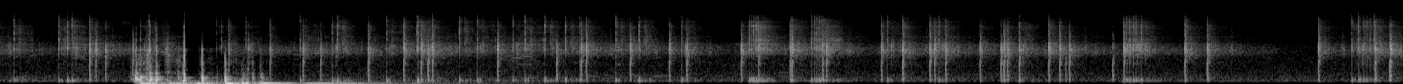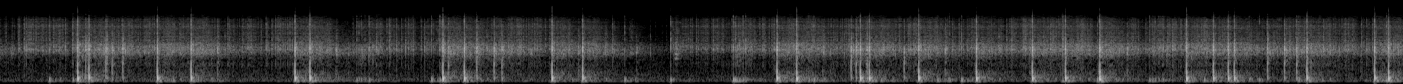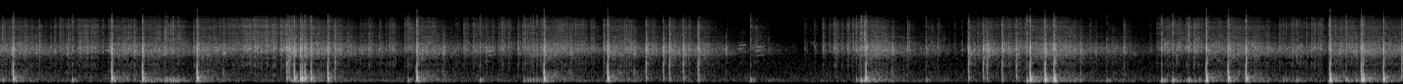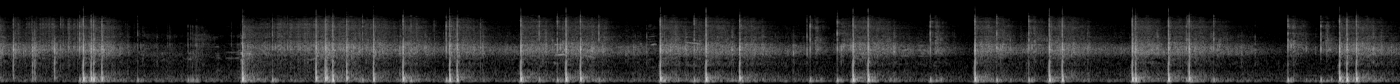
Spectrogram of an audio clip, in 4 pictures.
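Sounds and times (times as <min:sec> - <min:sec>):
fireworks bangs and pops: 0:00.0 - 0:12.3, 0:13.2 - 0:56.0
fireworks crackling hiss: 0:00.0 - 0:12.5, 0:13.2 - 0:56.0.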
